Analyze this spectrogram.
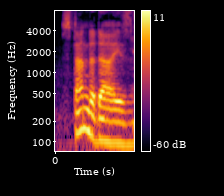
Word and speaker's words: standardized: Because you never pronounce the D at the ends of the words in Spanish. The capital of Spain is, yes, you don't pronounce the D properly.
